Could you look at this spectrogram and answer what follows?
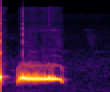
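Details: Spotted dove lure coo, played through a speaker to stimulate males to coo, with no background noise: a single smooth, low hooting note lasting about half a second.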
